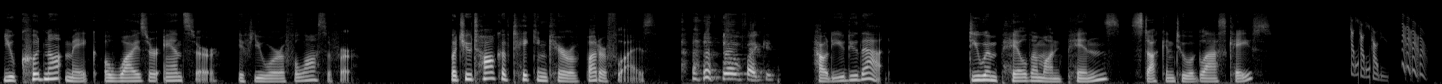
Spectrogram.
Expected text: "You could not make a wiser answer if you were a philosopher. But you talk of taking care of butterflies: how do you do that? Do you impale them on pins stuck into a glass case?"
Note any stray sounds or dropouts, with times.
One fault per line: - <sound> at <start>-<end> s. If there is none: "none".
- laugh at 6.8-7.8 s
- chirp at 13.5-14.3 s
